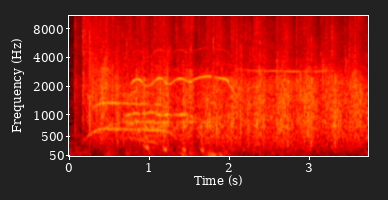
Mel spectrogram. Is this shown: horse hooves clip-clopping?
no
